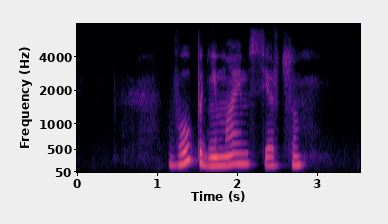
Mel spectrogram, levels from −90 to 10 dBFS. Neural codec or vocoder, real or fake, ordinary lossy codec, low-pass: codec, 24 kHz, 0.9 kbps, DualCodec; fake; Opus, 32 kbps; 7.2 kHz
